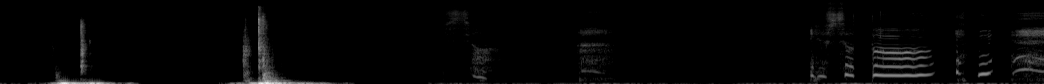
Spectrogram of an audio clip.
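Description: Two heavy car door thumps about two seconds apart as a hitchhiker gets into the passenger seat of a car, then quiet rustling as they settle into the seat, ending with a short breathy vocal sigh.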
